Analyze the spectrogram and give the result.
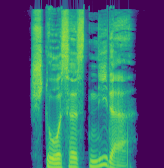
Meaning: second-person singular subjunctive I of niederstoßen
- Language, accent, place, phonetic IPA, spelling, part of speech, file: German, Germany, Berlin, [ˌʃtoːsəst ˈniːdɐ], stoßest nieder, verb, De-stoßest nieder.ogg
